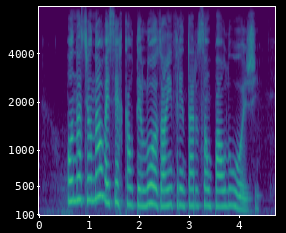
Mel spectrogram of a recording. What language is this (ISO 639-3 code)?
por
